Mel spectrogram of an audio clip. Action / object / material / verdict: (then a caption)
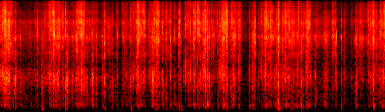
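scrape / thin plastic sheet / plastic / none. Hands press and scratch the top and sides of a thin, glossy purple plastic sheet curved into a hollow half-tube. This produces a steady stream of bright, dry crinkling and crackling with sharp, quickly dying snaps and very little low end.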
